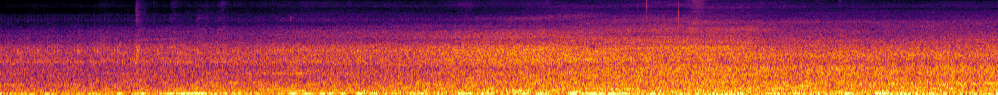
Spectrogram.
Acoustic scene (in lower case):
street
